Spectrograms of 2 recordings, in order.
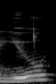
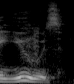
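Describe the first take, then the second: First: Said in the usual way. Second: "yous" with an added z sound; dialect plural. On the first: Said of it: "They say, instead of". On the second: Shown as a demonstration. Showing what northerners say, "yous" ending in z. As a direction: say "yous", you plus a final z. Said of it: "they say".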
